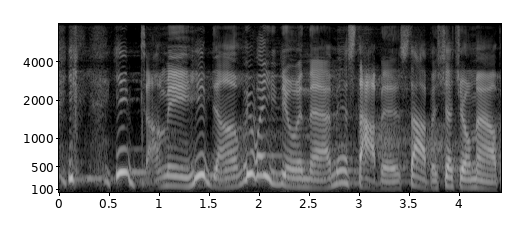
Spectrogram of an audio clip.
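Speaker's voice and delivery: playful, laughing teasing. Shown as a demonstration. Pastor showing the friendly way to say it, laughing tease. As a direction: rib a friend fondly through laughter. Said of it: "tone changes everything".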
